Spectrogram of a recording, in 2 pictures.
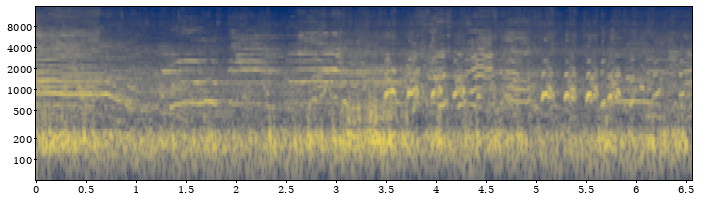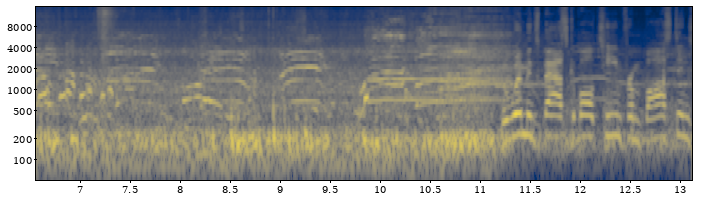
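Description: A crowd of young women shouts and cheers together outdoors.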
